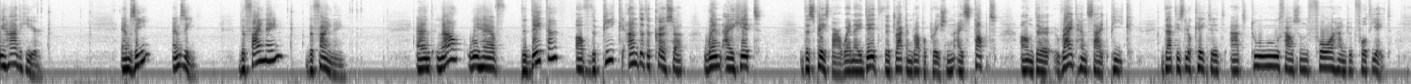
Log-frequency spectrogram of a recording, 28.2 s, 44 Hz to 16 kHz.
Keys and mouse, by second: 0.7 click, 5.4 click, 7.0 click.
